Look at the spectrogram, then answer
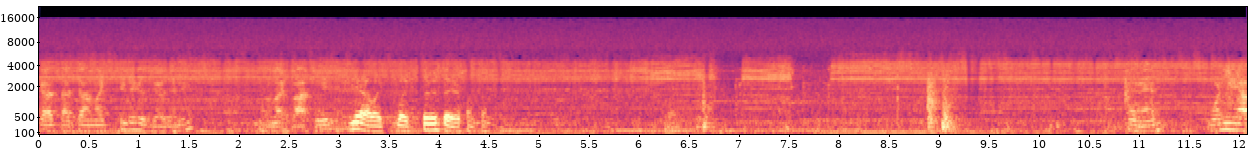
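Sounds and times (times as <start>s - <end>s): tattoo machine buzzing: 0.0s - 12.0s.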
